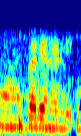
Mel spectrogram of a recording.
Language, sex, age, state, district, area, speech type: Telugu, female, 30-45, Andhra Pradesh, Konaseema, rural, conversation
